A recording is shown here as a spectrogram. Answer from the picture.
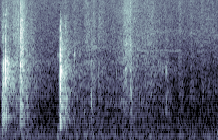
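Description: A few soft, short clicks and crackles, strongest in the first second, of plastic-and-card blister packs of toy die-cast cars being handled and swapped.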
